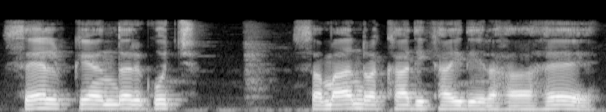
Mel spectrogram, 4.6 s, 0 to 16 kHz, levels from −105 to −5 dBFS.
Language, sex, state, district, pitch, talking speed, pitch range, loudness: Hindi, male, Gujarat, Valsad, 130 Hz, 130 wpm, 120-140 Hz, -14 LUFS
